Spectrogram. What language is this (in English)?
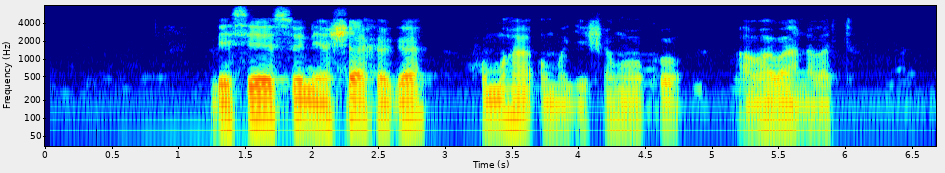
Kinyarwanda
